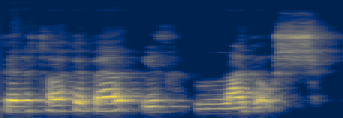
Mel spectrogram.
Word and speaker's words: Lagos: Another place we're going to talk about is Lagos, and that's the way it's pronounced. It's not the way it's written.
